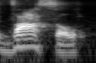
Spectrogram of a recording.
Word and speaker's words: wassail: little bit about your wasle yes so uh traditional wasle is what we say in Americas of course uh it's traditionally a German drink uh pronounced vassel um and uh it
